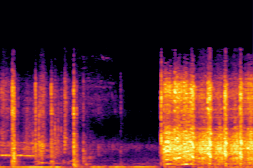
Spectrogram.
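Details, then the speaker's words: Rusi Flair carbureted scooter, fuel gauge showing three bars: faint whir, then harsh starter churn that never catches; no gas reaching the carburetor and intake manifold, ignition checked fine; cranks but won't start from fuel starvation. "Walang pumapasok na gas kaya hindi siya nag-start."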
